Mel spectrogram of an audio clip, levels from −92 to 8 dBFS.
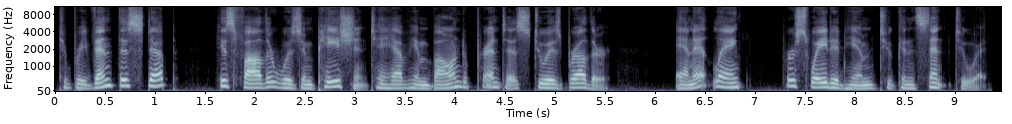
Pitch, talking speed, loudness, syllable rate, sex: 165 Hz, 160 wpm, -19 LUFS, 4.6 syllables/s, female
